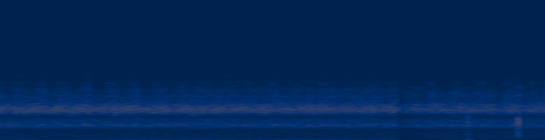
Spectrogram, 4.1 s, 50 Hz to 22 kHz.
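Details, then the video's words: Cicadas in Park Šuma Musapstan, Zadar, August 2014, keep up a steady high-pitched buzz; the low background hum cuts out near the end, followed by a couple of small knocks. "Cicadas chirping"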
